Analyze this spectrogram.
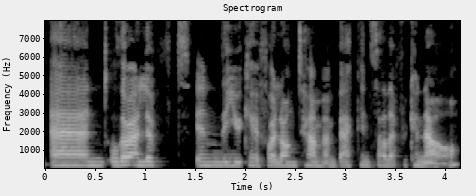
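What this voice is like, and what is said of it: South African accent. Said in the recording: “you can hear from my accent that I am South African”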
